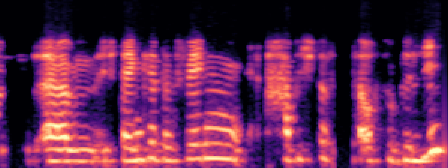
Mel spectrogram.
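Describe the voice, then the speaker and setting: This woman has an unremarkable speaking voice with a fairly high pitch. She keeps a moderate pace and ordinary pitch variation. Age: 40s. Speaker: founder and podcast guest. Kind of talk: casual interview chat.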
